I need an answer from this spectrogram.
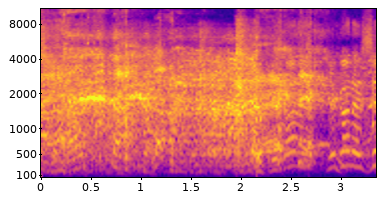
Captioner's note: laughter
